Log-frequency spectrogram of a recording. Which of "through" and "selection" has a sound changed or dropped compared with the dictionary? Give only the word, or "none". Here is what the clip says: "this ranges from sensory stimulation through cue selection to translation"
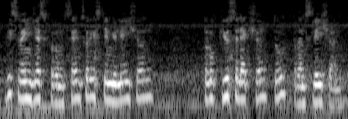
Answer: through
